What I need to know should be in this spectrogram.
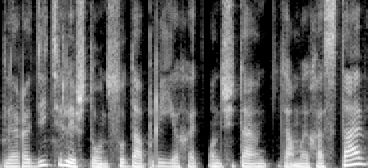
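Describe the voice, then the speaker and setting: A woman speaks at a fairly quick pace in a dark, mellow tone, on a very clean recording with a silent background. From Kazakhstan, Aktobe. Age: 40s. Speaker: podcast co-host. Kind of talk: casual chat.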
